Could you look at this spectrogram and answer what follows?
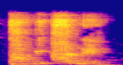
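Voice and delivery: high, emphatic sermon delivery; preaching. Real, not acted. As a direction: drive each point home from the pulpit. Preaches with raised voice. (khotbah lantang bernada tinggi)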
